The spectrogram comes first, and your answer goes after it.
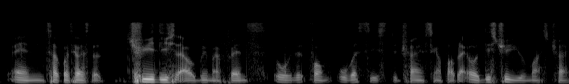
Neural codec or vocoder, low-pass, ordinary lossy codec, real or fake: autoencoder, 48 kHz, 128 numbers a frame, DAC-VAE, trained on Japanese speech; 7.2 kHz; none; fake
